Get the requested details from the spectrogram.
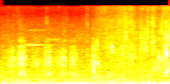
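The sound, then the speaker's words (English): A dog named Vinny pants in quick, steady breaths, a rhythmic huffing that carries on for a couple of seconds with no talking. “I think that's the most inspiring thing I've ever heard from a dog.”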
